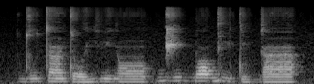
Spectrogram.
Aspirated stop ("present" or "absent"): absent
